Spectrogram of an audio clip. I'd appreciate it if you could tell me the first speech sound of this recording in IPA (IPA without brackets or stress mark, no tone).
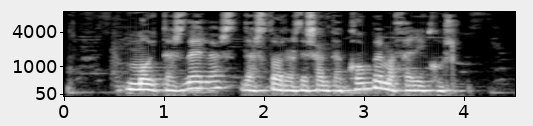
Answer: m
